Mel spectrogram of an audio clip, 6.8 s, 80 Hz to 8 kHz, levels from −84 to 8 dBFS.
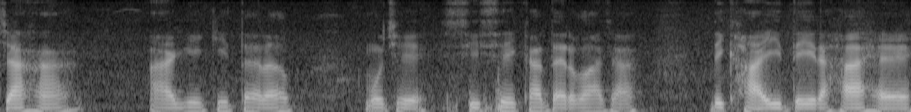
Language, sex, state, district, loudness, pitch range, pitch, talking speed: Hindi, male, Bihar, Kaimur, -23 LUFS, 105-115 Hz, 110 Hz, 105 wpm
